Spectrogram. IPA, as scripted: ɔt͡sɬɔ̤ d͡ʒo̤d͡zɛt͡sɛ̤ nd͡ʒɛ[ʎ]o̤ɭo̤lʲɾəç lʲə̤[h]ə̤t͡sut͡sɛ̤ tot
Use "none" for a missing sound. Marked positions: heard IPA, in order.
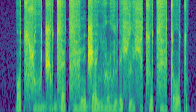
ʎ, ç

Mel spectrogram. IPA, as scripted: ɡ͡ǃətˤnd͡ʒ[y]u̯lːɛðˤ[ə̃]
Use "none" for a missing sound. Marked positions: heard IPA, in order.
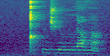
y, ə̃

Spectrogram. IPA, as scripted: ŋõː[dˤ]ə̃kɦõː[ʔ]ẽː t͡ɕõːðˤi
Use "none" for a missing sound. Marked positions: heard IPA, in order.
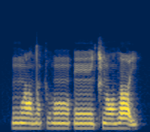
dˤ, ʔ

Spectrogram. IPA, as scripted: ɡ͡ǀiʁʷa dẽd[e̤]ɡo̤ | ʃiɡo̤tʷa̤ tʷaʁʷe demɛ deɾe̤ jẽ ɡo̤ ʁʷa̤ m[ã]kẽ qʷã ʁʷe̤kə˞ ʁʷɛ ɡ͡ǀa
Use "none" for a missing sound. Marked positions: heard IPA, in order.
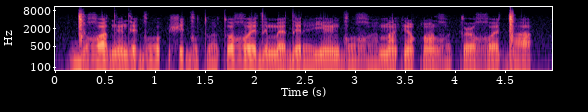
e, ã

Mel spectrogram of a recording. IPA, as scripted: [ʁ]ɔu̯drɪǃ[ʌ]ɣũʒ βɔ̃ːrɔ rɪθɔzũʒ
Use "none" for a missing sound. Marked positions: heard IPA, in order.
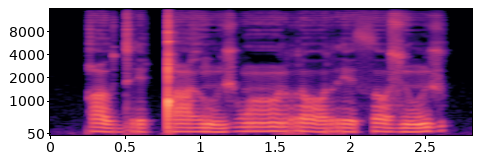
q, ɑ

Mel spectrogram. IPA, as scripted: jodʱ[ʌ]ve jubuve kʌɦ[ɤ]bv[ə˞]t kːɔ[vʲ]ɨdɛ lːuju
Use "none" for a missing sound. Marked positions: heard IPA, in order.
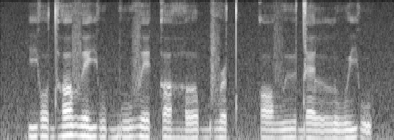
ʌ, ɤ, ə˞, v

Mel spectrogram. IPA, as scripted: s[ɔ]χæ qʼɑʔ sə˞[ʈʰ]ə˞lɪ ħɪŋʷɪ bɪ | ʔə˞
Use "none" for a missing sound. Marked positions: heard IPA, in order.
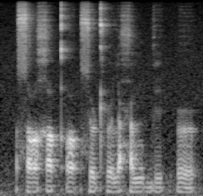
ɑ, ʈʰ

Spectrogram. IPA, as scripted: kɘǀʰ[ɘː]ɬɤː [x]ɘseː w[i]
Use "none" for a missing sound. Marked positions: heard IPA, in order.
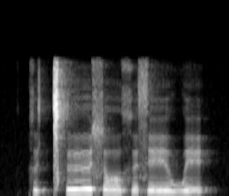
ɘː, x, e

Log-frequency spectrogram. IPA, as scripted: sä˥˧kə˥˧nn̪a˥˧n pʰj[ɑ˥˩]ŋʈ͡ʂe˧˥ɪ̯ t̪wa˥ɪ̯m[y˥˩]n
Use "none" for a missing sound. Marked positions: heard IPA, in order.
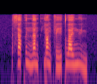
ɑ˥˩, y˥˩

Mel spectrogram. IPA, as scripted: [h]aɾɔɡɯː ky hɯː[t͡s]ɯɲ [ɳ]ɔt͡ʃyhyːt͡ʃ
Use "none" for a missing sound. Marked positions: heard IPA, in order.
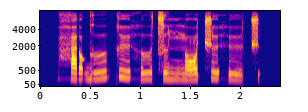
h, t͡s, n

